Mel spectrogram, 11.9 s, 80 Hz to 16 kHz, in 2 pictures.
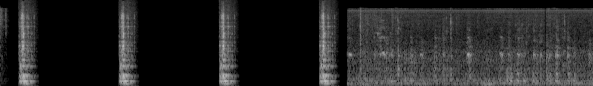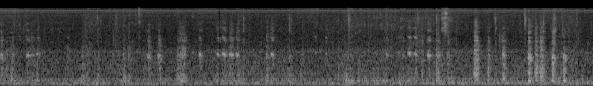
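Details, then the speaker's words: Toyota Celsior 30-series early model, 24 years old, nearly 180,000 km, lowered: four sharp squeaks about one a second then road rumble; suspension squeak over bumps, suspected from lowering strain. "窓を開けてると外からキーキーキーキー音が鳴ってるのが分かるんでね外にいる人からしたらねおぼろな感じの車に見えちゃったりとかする時もあったんじゃないかなと思うんですが"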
